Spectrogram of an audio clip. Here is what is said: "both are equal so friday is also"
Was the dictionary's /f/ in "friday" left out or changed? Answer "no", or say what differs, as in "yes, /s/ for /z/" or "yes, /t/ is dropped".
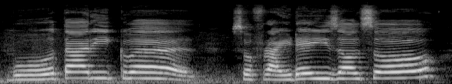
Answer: yes, /p/ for /f/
